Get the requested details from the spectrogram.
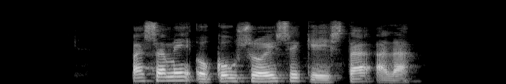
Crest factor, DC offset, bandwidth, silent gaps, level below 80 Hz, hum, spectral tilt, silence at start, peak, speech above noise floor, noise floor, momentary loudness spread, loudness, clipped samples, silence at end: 16 dB; under 0.1%; 8 kHz; none; -62 dBFS; none; -4 dB/octave; 1.35 s; -2 dBFS; 66 dB; -82 dBFS; 7 LU; -16 LUFS; under 0.1%; 0.95 s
